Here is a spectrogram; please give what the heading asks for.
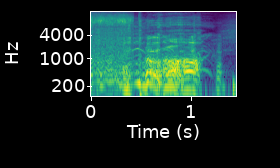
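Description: A loud fart rasps for about a second with a wavering, buzzy pitch, then trails off into a couple of short sputters.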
